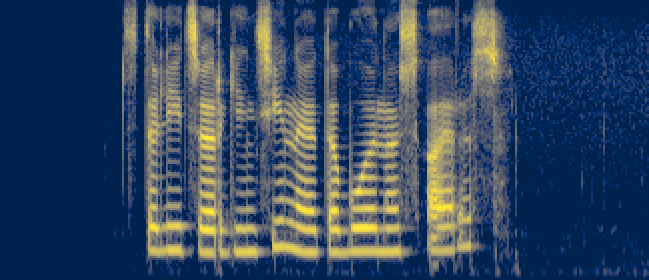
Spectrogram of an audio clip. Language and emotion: Russian, sad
